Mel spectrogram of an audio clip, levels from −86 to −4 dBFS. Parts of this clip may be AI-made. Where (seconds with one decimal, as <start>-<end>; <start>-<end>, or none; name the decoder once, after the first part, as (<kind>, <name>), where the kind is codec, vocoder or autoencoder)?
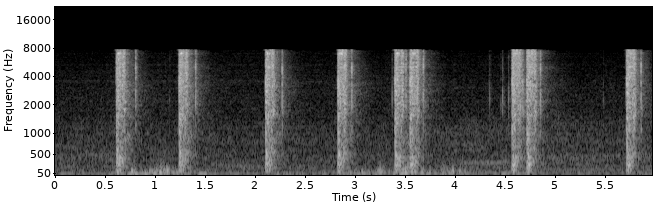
0.0-2.0 (vocoder, Vocos); 2.7-6.0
